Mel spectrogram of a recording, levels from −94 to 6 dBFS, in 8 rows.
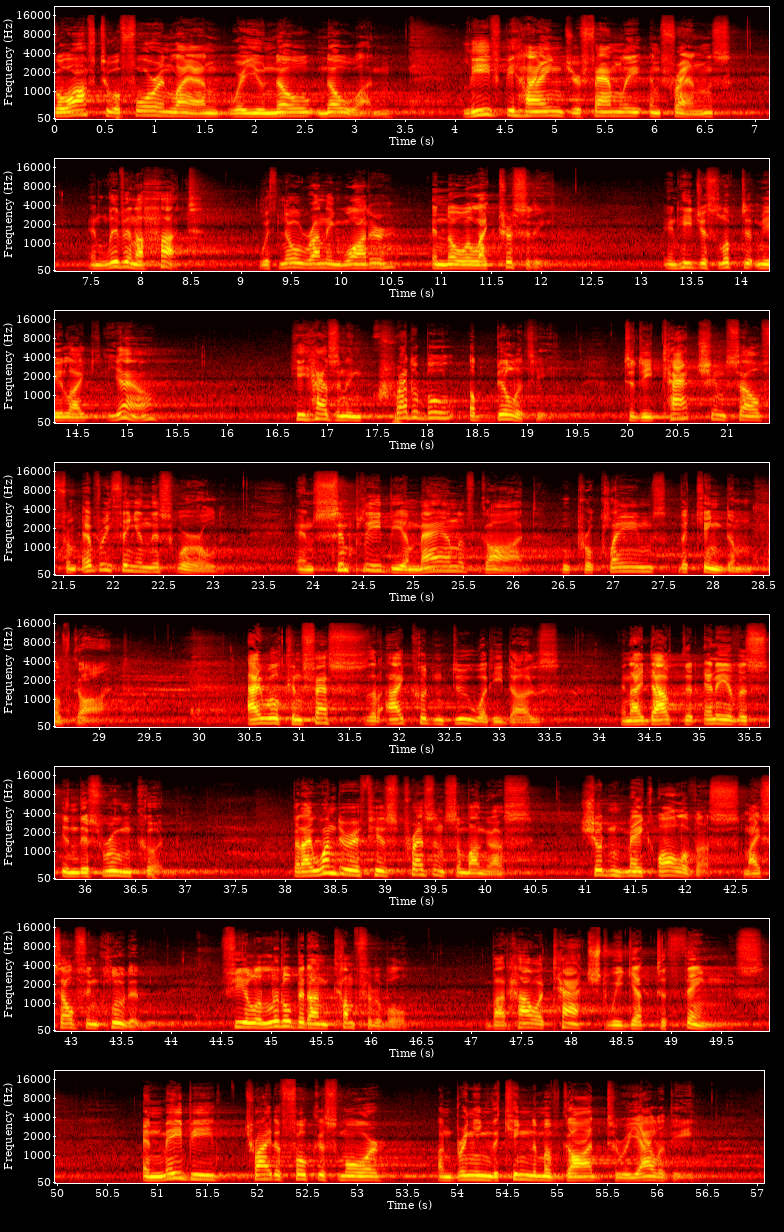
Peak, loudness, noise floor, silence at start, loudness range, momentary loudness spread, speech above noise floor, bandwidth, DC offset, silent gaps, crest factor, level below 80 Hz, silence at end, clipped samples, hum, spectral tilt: -2 dBFS; -26 LUFS; -55 dBFS; 0 s; 5 LU; 17 LU; 29 dB; 16 kHz; under 0.1%; none; 26 dB; -68 dBFS; 0.3 s; under 0.1%; none; -4 dB/octave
